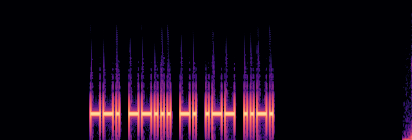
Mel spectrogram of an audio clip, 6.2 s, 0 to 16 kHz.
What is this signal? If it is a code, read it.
Morse code, heard as a keyed tone, about 25 wpm, 700 Hz. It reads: G7NWF
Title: DXCC-100 Call Signs - 5 Characters - 25wpm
